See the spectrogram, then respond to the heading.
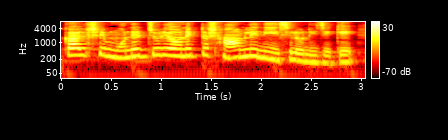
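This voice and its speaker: A woman's voice: high-pitched, big pitch swings, normal speed. A woman narrating a children's story expressively, as an audiobook reader. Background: music.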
